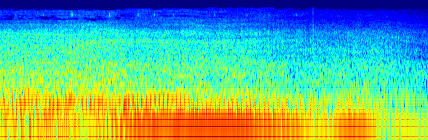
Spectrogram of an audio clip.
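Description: A motor vehicle passing close by on the street: its engine and tyre noise swell up, hold loudest through the middle with a steady engine note, and fade near the end.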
